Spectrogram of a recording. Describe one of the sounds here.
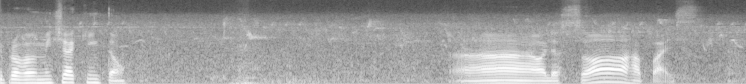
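A dragon lets out loud, warbling cries.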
